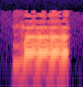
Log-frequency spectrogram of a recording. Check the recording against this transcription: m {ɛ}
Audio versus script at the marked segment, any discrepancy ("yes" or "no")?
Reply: yes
